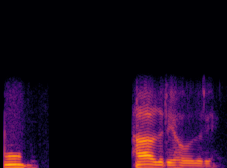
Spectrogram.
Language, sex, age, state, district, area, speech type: Kannada, male, 18-30, Karnataka, Bidar, urban, conversation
